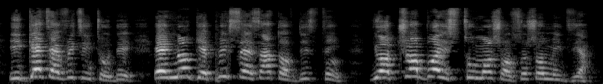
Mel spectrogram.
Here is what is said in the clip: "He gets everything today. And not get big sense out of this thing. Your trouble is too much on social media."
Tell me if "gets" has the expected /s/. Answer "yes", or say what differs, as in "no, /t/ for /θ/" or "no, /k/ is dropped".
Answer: no, /s/ is dropped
